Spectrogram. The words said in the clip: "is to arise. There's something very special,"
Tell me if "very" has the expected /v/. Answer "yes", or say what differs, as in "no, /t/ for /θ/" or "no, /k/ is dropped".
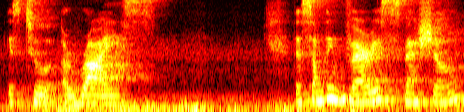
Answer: yes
